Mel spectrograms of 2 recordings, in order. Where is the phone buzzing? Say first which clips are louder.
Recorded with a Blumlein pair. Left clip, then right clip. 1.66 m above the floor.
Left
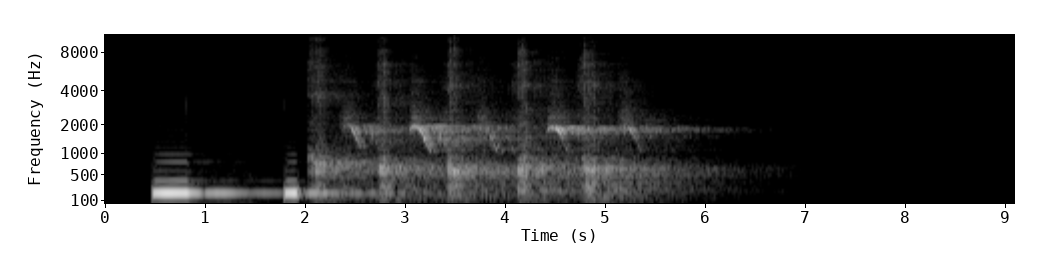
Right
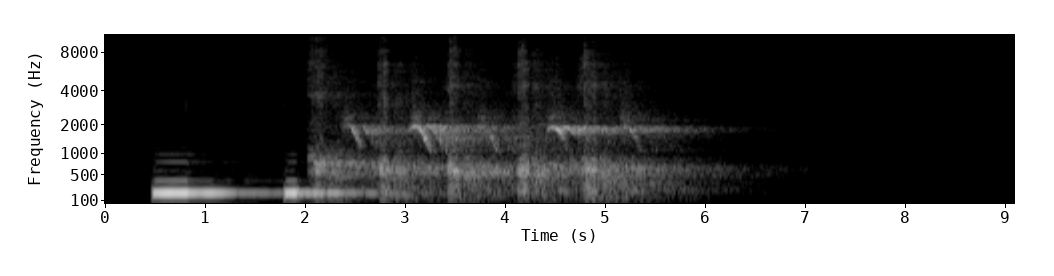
Left 4 dB; 15° left, 0.7 m.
